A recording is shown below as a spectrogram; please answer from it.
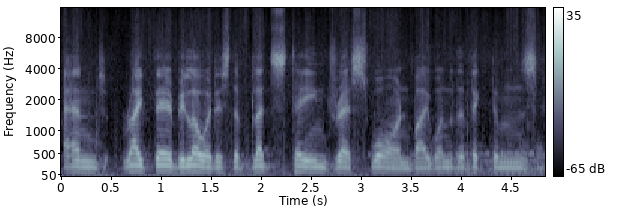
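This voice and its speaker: An actor playing a sinister, scheming rich collector with a suave, theatrical and menacingly polite manner, in 1940s radio style. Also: male voice, on the low side, fairly even intonation, measured pace, natural voice. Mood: proud, showy. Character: sinister wealthy male collector of murder relics, wheelchair-bound, scheming. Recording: 1940s radio drama recording.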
